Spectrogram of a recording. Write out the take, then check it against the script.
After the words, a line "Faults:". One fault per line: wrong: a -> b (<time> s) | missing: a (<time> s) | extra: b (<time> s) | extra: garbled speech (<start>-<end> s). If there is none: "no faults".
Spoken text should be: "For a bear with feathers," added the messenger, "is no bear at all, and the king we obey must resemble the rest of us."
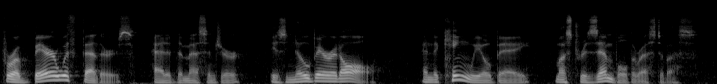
"For a bear with feathers," added the messenger, "is no bear at all, and the king we obey must resemble the rest of us."
Faults:
no faults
